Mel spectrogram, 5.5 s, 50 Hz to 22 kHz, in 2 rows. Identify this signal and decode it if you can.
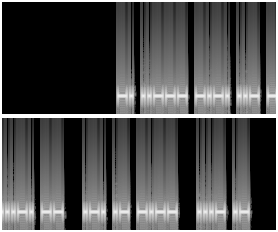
Morse code, heard as a keyed tone, about 37 wpm, 700 Hz. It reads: N2CU/M RAY VA
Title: K1USN SST QSO Practice - 40wpm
